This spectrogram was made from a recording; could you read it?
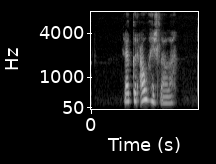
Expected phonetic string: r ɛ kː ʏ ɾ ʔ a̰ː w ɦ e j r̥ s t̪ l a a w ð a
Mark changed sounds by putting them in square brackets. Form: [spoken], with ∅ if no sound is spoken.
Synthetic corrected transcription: [l] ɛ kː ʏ ɾ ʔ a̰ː w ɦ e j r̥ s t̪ l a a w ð a

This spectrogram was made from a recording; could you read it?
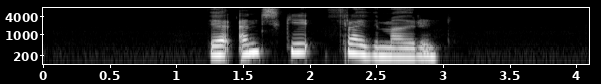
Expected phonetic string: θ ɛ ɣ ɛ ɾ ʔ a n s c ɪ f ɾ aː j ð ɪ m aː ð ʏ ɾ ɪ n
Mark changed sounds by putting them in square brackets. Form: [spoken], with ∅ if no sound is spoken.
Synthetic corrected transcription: θ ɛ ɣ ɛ ɾ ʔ [ɛ] n s c ɪ f ɾ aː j ð ɪ m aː ð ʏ ɾ ɪ n

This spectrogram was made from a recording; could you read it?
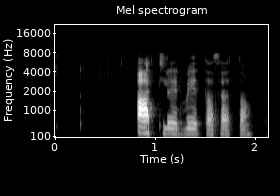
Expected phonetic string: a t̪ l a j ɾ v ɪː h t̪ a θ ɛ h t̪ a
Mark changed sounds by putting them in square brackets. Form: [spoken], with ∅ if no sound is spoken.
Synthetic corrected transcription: a t̪ l [e] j ɾ v ɪː [∅] t̪ a θ ɛ h t̪ a

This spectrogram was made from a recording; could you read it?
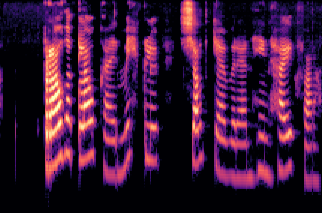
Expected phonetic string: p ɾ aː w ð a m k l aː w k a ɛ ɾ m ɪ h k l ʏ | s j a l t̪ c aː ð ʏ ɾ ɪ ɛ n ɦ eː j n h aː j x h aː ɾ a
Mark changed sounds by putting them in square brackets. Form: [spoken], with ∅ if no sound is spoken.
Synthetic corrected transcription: p ɾ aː w ð a [∅] k l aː w k a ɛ ɾ m ɪ h k l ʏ | s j a l t̪ c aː [v] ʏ ɾ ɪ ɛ n ɦ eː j n h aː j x [f] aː ɾ a

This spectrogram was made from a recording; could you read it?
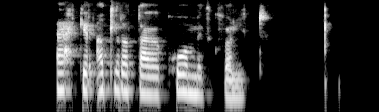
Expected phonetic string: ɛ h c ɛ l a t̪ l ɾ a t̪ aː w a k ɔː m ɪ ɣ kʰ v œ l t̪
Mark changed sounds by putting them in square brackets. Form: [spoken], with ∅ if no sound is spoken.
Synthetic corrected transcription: ɛ h c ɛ [ɾ] a t̪ l ɾ a t̪ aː [ɣ] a [kʰ] ɔː m ɪ [ð] kʰ v œ l t̪

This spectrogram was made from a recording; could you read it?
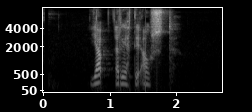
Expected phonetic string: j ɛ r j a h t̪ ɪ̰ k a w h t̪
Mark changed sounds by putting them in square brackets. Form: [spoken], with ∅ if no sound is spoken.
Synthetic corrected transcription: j [a] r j [ɛ] h t̪ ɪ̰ [ʔ] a w [s] t̪

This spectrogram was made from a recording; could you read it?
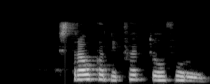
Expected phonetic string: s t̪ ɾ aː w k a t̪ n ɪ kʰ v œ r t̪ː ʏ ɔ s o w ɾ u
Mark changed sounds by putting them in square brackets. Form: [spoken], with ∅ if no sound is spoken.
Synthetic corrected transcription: s t̪ ɾ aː w k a t̪ n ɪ kʰ v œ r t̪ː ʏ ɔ [f] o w ɾ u

